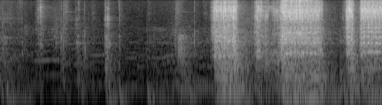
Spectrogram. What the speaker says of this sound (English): Now I've got the bolts tightened down.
